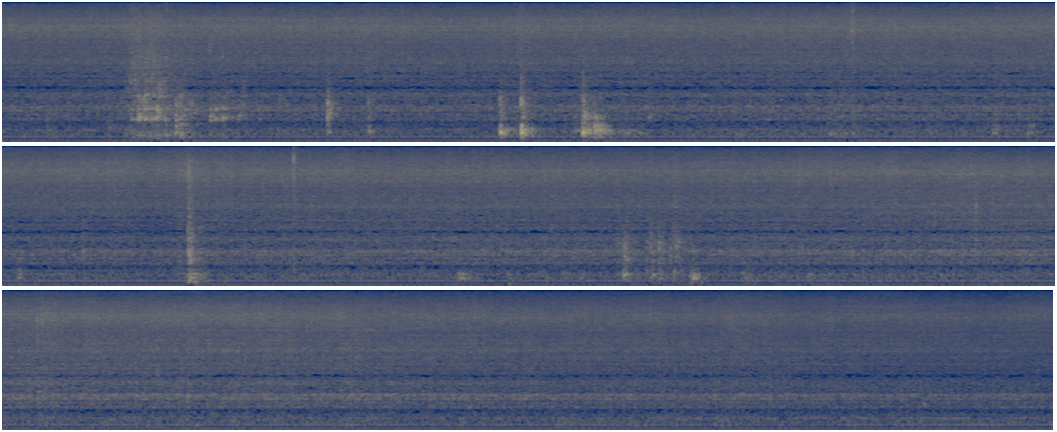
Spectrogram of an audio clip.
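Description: Sliced onions and carrots sizzling in a pot, a steady hiss, broken by a few sharp knocks and clatters in the first half as sliced potatoes go into the pot.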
